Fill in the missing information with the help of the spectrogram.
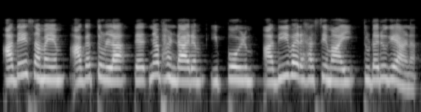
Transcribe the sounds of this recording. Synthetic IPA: ɐðe̞ːsɐmɐjɐmɐɣɐt̪ːuɭːɐt̪et̪nɐbʱɐɳɖaːɾɐmipːo̞ːɻumɐðiːʋɐɾeɦɐsjɐmaːjit̪uɽɐɾuɣɐjaːɳɨ

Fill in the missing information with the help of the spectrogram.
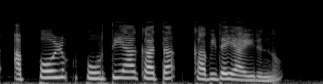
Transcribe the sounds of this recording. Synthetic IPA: ɐpːo̞ːɻumpuːrt̪ːijaːkːaːt̪ːɐkɐʋiðɐjaːjiɾunːu

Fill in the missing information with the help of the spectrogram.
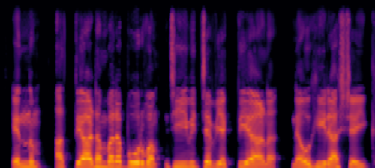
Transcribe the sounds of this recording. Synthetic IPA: e̞nːum | ɐt̪jaːɖʱɐmbɐɾɐpuːrʋɐmd͡ʑiːʋit͡ɕːɐʋjɐk̚t̪ijaːɳɨ | nɐwɦiːɾaːɕɐjk

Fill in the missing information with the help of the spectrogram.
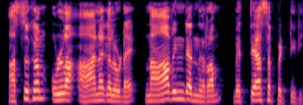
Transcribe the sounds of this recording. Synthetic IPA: ɐsukʰɐmuɭːɐʔaːnɐɣɐɭuɽe̞naːʋinde̞nirɐmʋjet̪jaːsɐpːe̞ʈːiɾi

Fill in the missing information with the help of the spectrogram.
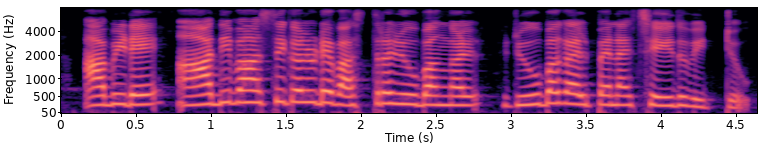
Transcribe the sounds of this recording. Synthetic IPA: ɐʋiɽe̞aːd̪iʋaːsiɣɐɭuɽe̞ʋɐst̪rɐɾuːbɐŋːɐɭɾuːbɐɣɐlpɐnɐt͡ɕe̞jt̪̬uʋitːṵ

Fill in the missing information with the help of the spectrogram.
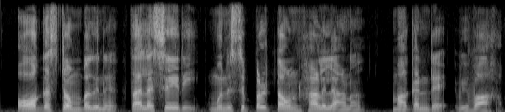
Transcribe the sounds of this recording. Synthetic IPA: o̞ːɡɐsto̞mbɐðinɨt̪ɐlɐɕe̞ːɾimunisipːɐɭʈɐwnhaːɭilaːɳɨ | mɐɣɐnde̞ʋiʋaːhɐ̰m

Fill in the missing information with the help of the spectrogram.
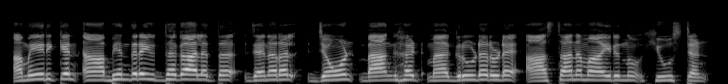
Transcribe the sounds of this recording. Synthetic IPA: ɐme̞ːɾikʲːɐnaːbʱjɐnd̪ɐɾɐjud̪ʱːɐɣaːlɐt̪ːɨd͡ʑe̞nɐrɐld͡ʑo̞ːnbaːŋɡɦɐɖmɐːɡruːɽɐɾuɽe̞ʔaːst̪ʰaːnɐmaːjiɾunːuhjuːstɐn

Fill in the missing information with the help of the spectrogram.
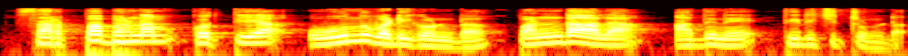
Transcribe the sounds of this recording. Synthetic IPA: sɐrpɐbʱɐɳɐmko̞t̪ːijɐuːnːuʋɐɽiɣo̞ɳɖɨpɐɳɖaːlɐ̰ɐðine̞t̪iɾit͡ɕːiʈːuɳɖɨ̰

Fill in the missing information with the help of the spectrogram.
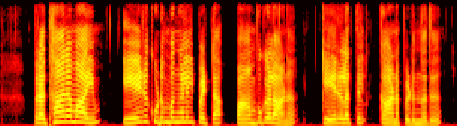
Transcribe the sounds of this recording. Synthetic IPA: prɐd̪ʱʰaːnɐmaːjum | e̞ːɻɨkuɽumbɐŋːɐɭilpe̞ʈːɐpaːmbuɣɐɭaːɳɨ | ke̞ːɾɐɭɐt̪ːilkaːɳɐpːe̞ɽunːɐðɨ

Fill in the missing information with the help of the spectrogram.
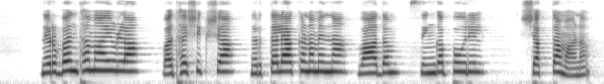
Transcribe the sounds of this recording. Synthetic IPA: nirbɐnd̪ʱɐmaːjuɭːɐ | ʋɐd̪ʱɐɕikʂɐnirt̪ːɐlaːkːɐɳɐme̞nːɐʋaːd̪ɐmsiŋɡɐpːuːɾil | ɕɐk̚t̪ɐmaːɳɨ

